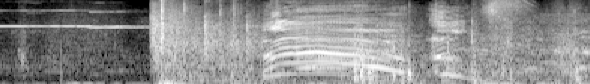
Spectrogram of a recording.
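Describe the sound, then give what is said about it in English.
A door swings back with a loud slam and hits a man, who gives a startled cry and falls over, followed by shuffling as the contents of a box spill onto the sidewalk. “The door swings back and hits George, who falls over, sending the contents of the box spilling onto the sidewalk.”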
